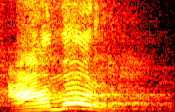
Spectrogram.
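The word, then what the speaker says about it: عمرو: আবার উমর আর আমর বেশ কম আছে লিখতে, উমর ওয়া নাই লেখার সময় আইন মিম র, আমরের ভিতরে আইন মিম র ওয়া, ওয়াটা উচ্চারণ হয় না, গোপন থাকে।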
